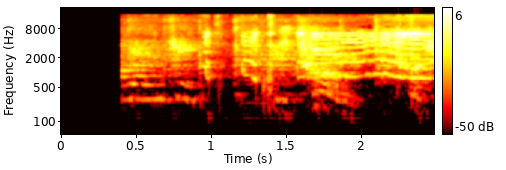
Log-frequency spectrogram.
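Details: A four-month-old male French Bulldog whines in high, wavering cries, pleading to be let out.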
